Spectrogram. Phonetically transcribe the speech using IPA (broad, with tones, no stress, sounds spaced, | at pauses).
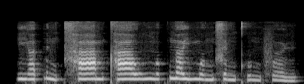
j ɐ˨˥ t̚ ɪ˨˩ ŋ t͡sʰ aː˧ m t̪ʰ aː˧ w ŋ ʊ˨˥ k̚ n̪ ɐ˧ j m ʊ˨˥ ŋ s ɪ˨ ŋ kʷʰ ɪ˨˧ ŋ f ɵ˨˩ ɥ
